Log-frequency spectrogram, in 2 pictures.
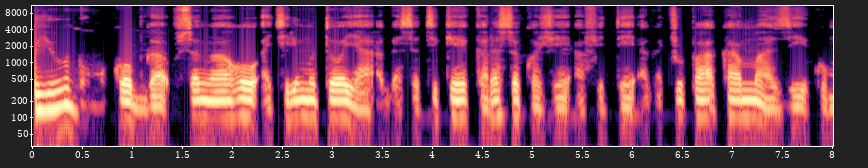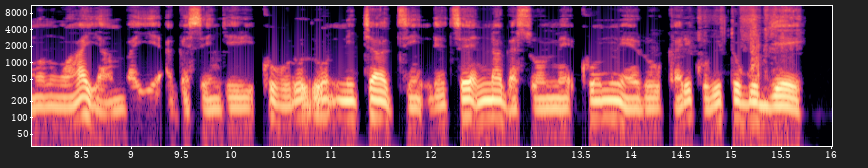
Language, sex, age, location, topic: Kinyarwanda, male, 25-35, Kigali, health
